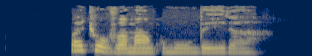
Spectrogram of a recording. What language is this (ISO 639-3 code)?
lug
